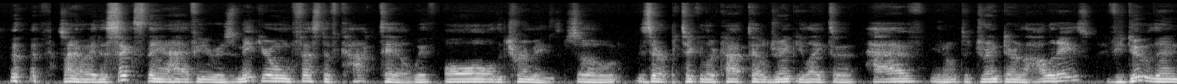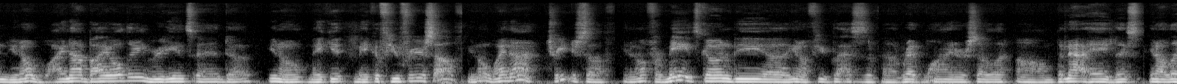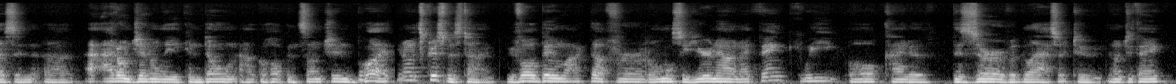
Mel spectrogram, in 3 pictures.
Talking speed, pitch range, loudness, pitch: 225 wpm, 115-130 Hz, -15 LUFS, 120 Hz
